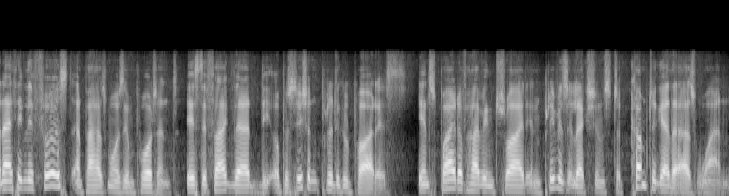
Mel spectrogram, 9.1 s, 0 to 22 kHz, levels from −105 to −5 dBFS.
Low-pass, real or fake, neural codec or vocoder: 7.2 kHz; real; none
